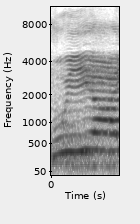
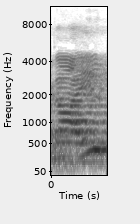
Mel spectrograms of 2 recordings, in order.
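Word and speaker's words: guile: यू आई एल ई जी यू आई ए जी के बाद यू आया है यू आपका बाबल्स है समझ रहे हो तो इस गुया नहीं पढ़ना है रंग हो जाएगा गाइल पढ़ना है क्या पढ़ना है बेटा गाइल जैसे गिटार जी यू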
